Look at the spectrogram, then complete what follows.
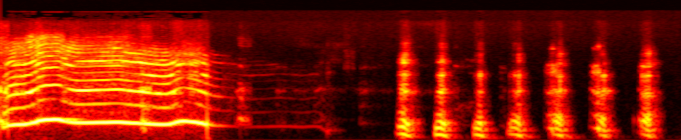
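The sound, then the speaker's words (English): A voice does a Mandy Rose whale music impression, with a loud, sustained, slightly wavering moan lasting about a second. After a brief pause, a steady run of about eight short rhythmic bursts follows, like laughter. “He's not doing his Mandy Rose fucking whale music impression.”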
